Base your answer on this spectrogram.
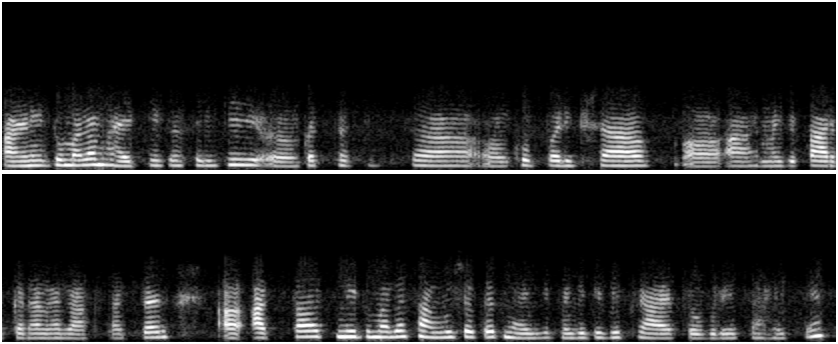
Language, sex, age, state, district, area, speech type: Marathi, female, 18-30, Maharashtra, Ratnagiri, rural, conversation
